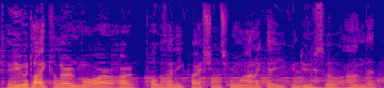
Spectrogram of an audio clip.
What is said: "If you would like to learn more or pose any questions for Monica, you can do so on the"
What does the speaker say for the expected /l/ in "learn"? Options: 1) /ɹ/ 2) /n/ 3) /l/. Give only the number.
3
